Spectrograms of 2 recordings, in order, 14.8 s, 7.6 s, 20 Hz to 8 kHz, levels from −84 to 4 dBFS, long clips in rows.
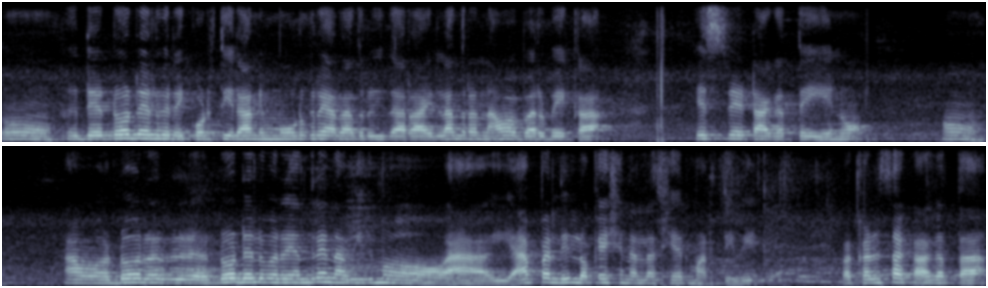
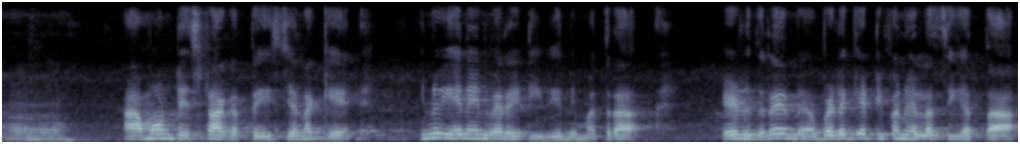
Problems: background sounds at intervals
